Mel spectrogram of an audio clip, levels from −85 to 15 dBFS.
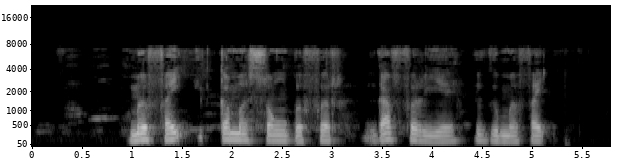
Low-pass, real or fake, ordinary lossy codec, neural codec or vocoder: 7.2 kHz; real; Opus, 64 kbps; none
